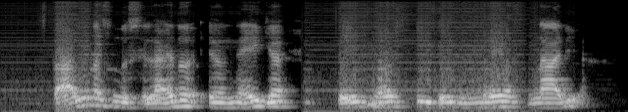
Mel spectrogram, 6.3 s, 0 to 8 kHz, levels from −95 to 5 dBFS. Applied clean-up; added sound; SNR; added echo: neural separator model SepFormer DNS4.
